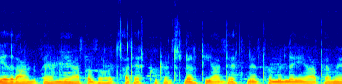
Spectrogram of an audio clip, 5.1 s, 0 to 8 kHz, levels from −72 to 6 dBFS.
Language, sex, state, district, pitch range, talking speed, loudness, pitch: Hindi, male, Delhi, New Delhi, 125-130 Hz, 140 wpm, -18 LUFS, 125 Hz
